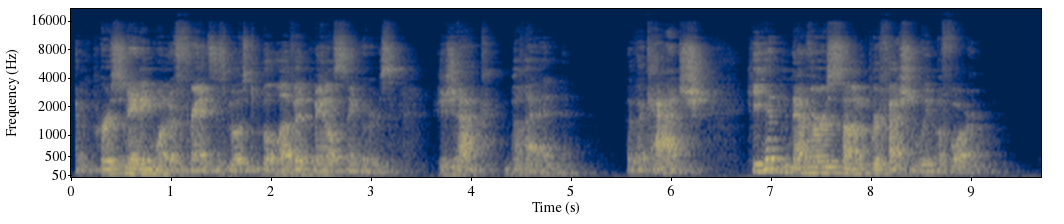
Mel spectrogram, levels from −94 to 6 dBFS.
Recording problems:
off-mic speech; far
room echo; slight; dies away in 0.5 s

